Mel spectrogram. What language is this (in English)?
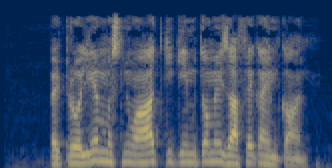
Urdu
